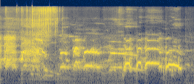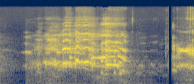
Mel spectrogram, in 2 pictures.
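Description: A rooster crows loudly and close by, with a second long crow following a short pause, harsh and drawn-out, with no talk.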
